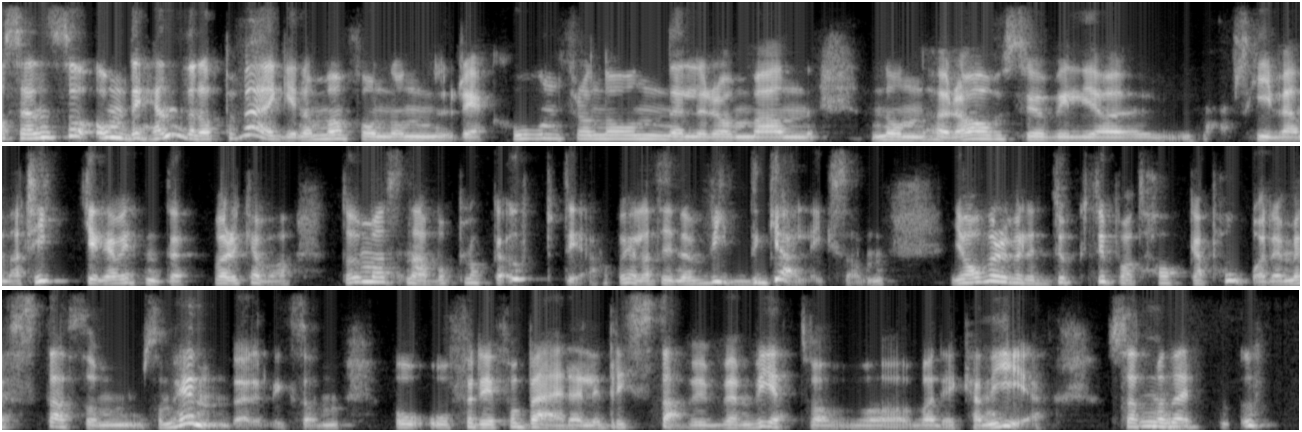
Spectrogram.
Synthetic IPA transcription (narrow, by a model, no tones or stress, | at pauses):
ɔsɛnsɔʔɔmd̪ɛɦɛnd̪əɳɔt̪̚ːpʰɔvɛːɡənɔmːanfoːɳɔnɾɛakɧuːnfɾɔnːɔnːɛlːəɾɔmːanːɔnːɦœːɾɑvsɛjɔvɪljɑskɾiːvaɛnaʈʰɪkːəljaveːt̪ɪnt̪əvad̪ɛkʰanvɑːd̪̥ɔæɾmansnabːɔpʰlɔkːaʔɵpːd̪̥ɛ̰ɔheːlat̪iːd̪ənvɪd̪ɡalɪ̰ksɔ̰mjɑːɡvaɾvɛlɪt̪̚d̪ɵkt̪ɪɡ̚pʰɔat̪hɑːkapʰɔd̪ɛmɛst̪asɔmsɔmɦɛnd̪ə̰ɾlʔɪ̰ksɔ̰mɔʔɔfœɖɛfoːbæːɾaɛlːəɾbɾɪst̪a̰vvɛmveːt̪va̰va̰vad̪ɛ̰kʰanjḛːsɔat̪manæɾsɔmɵpː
